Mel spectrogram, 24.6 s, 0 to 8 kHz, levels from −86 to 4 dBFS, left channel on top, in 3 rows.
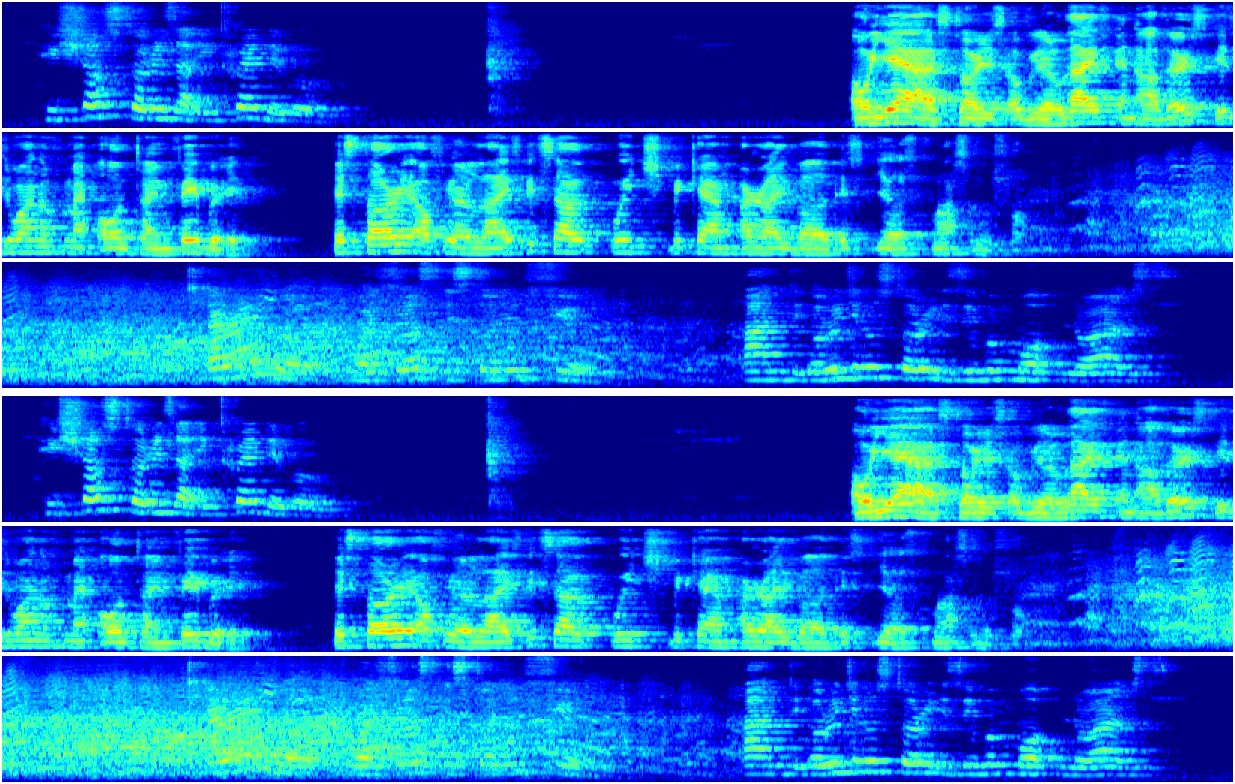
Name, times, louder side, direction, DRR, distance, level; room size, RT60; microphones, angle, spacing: voice 1, 0.2-2.2 3.2-3.5 17.7-20.4 21.3-24.2, right 1 dB, 25° right, -1 dB, 5.8 m, -41 dB
voice 2, 5.7-9.8 10.4-15.0, left 2 dB, 55° left, 5 dB, 1.9 m, -31 dB
sound 1, 15.0-21.6 22.1-22.2, right 6 dB, 45° right, 0.8 m, -41 dB
15.5 x 8.8 x 9.6 m, 0.63 s
head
